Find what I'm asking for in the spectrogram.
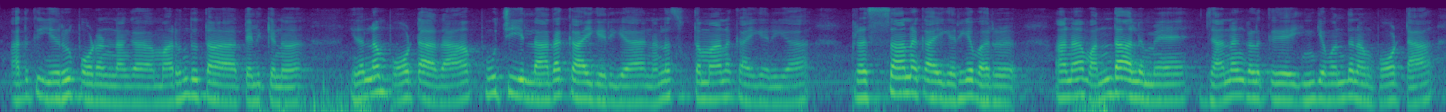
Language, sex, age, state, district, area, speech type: Tamil, female, 45-60, Tamil Nadu, Coimbatore, rural, spontaneous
